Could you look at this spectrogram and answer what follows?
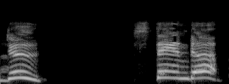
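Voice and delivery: high, loud, drawn-out order; retold commanding shout. Telling panicking friend on toilet what to do, shouted command. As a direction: call it firmly through a closed door. Yelling advice through bathroom door.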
